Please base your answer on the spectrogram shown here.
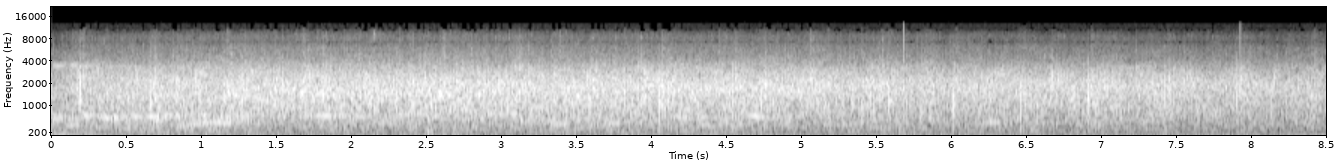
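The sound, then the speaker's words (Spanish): Loud audience applause at a Spanish-language church service, praising God: a thick, continuous wash of many hands clapping that stays steady and even for about eight seconds. “Un aplauso para nuestro Dios.”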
